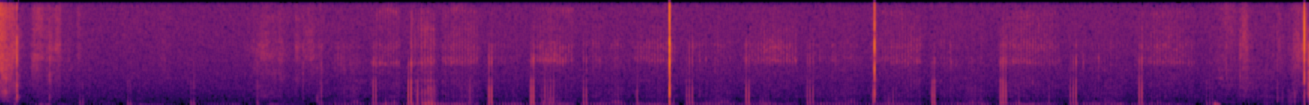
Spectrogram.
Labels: Are they doing karate?
no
